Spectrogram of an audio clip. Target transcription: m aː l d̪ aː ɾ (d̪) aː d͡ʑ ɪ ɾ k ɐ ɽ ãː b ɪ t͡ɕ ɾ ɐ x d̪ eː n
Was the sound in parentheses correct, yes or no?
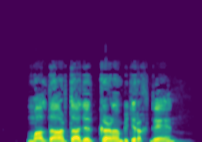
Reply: no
